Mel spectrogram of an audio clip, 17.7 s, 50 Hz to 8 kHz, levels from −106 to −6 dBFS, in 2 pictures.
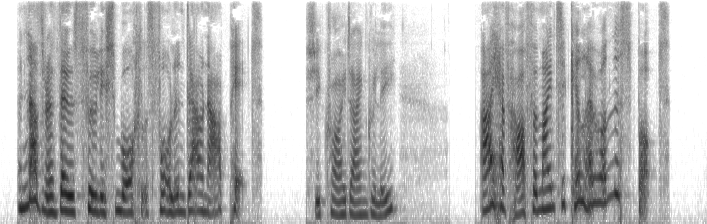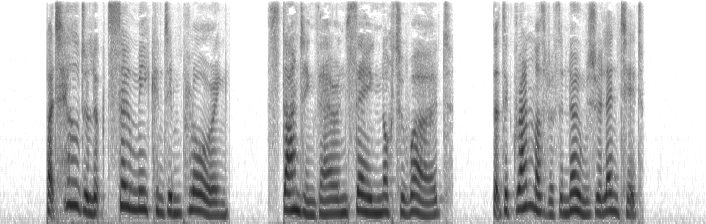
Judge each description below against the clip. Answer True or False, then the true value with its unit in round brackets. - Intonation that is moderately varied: True (4.1 semitones)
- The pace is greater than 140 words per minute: True (150 wpm)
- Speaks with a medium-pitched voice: False (210 Hz)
